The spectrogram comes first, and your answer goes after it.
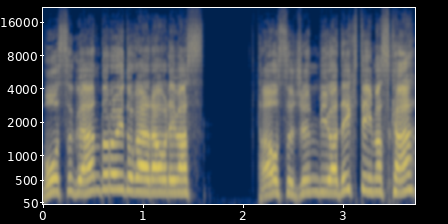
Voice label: Announce New Boss Prep, JPN; Eternal Return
